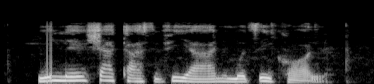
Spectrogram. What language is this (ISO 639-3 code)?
epo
